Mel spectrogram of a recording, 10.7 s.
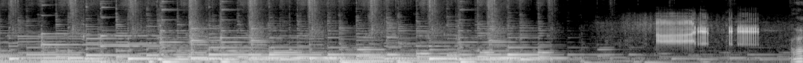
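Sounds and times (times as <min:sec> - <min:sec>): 
background music: 0:00.0 - 0:10.7
Rock Ptarmigan calls: 0:08.4 - 0:10.5.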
